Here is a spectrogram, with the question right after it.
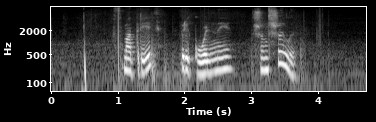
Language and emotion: Russian, neutral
